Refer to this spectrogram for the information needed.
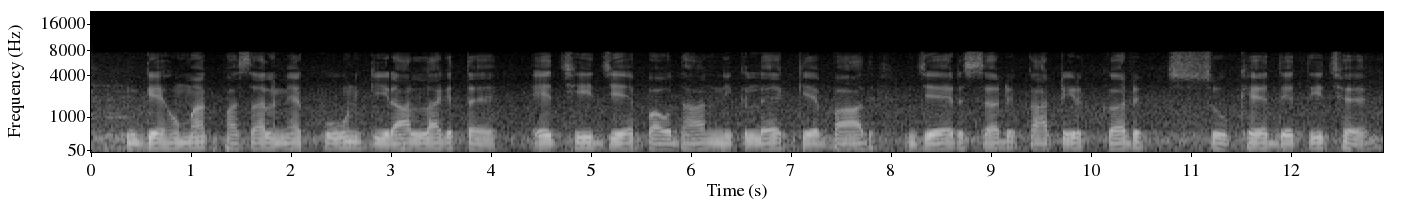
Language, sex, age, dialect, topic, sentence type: Maithili, male, 51-55, Angika, agriculture, question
